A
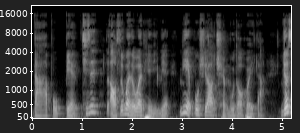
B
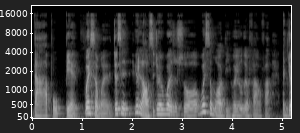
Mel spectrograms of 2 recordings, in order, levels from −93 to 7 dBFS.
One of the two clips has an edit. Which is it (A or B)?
A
